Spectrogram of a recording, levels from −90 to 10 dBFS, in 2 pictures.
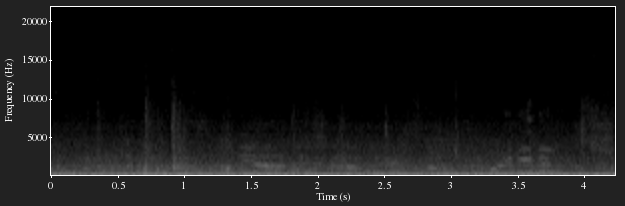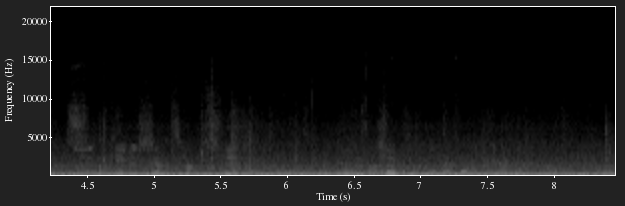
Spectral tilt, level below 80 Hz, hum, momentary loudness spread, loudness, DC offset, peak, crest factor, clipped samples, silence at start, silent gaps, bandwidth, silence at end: -7 dB/octave; -54 dBFS; none; 2 LU; -49 LUFS; under 0.1%; -34 dBFS; 14 dB; under 0.1%; 0 s; none; 13.5 kHz; 0 s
